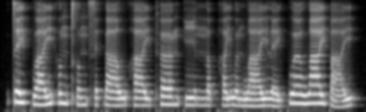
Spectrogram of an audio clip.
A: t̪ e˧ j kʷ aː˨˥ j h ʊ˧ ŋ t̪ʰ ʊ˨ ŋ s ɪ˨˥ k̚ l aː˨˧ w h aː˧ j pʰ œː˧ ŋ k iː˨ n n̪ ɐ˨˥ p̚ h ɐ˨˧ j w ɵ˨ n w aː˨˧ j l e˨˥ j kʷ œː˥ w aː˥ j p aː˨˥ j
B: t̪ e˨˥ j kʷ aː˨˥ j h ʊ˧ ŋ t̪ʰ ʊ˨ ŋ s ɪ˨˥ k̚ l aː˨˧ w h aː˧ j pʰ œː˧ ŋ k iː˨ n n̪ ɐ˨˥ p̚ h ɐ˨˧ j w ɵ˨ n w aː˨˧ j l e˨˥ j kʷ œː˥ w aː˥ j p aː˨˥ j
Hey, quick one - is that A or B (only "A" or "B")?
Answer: A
